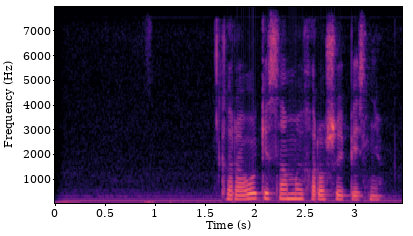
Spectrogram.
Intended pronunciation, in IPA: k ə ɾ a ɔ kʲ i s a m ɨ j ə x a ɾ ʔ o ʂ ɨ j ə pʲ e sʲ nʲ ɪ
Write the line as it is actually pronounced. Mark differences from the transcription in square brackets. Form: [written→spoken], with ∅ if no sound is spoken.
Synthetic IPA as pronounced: k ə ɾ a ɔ kʲ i s a m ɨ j ə x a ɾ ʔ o ʂ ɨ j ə pʲ e sʲ nʲ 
